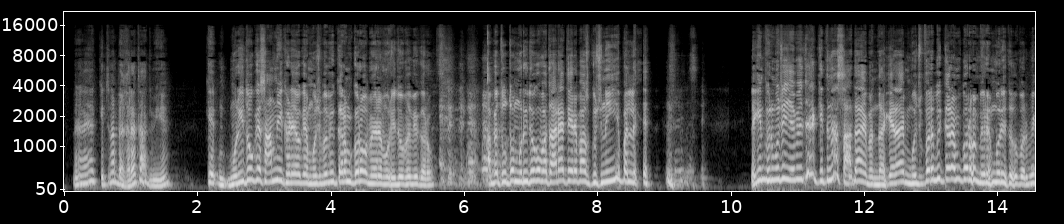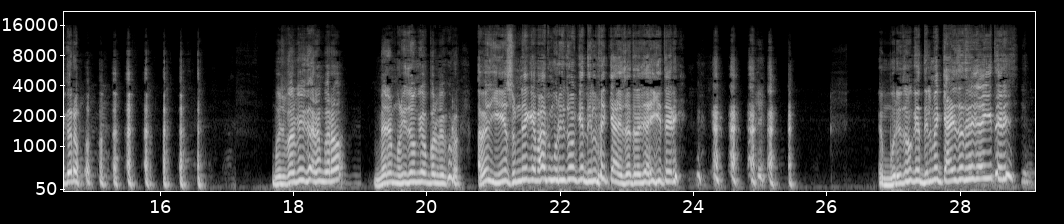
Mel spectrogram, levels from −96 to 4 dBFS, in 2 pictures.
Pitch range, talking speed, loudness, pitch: 170-235 Hz, 185 wpm, -16 LUFS, 205 Hz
